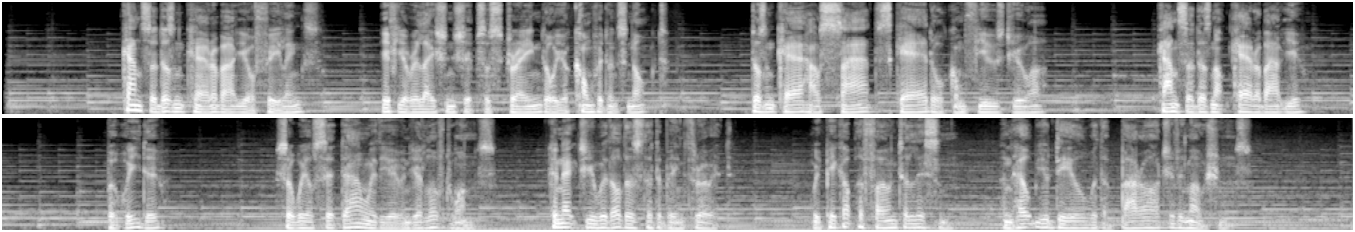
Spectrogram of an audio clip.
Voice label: Commercial; Cancer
